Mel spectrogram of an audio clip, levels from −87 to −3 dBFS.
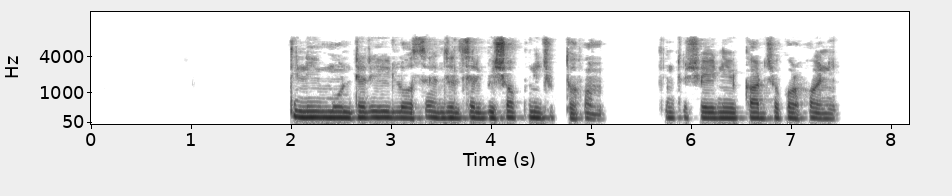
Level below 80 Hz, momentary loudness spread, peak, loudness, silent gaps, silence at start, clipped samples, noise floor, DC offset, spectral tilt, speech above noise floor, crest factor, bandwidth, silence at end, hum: -62 dBFS; 14 LU; -8 dBFS; -25 LUFS; 4.67-4.74 s, 5.16-5.67 s; 2 s; under 0.1%; under -90 dBFS; under 0.1%; -4.5 dB/octave; over 65 dB; 20 dB; 7.8 kHz; 0.75 s; none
